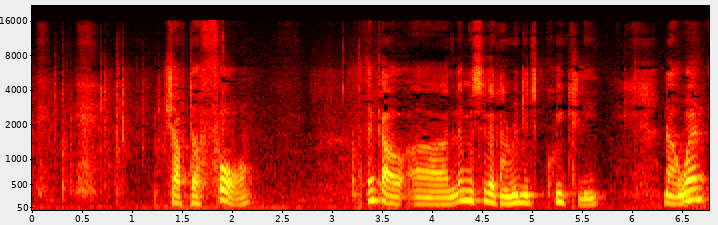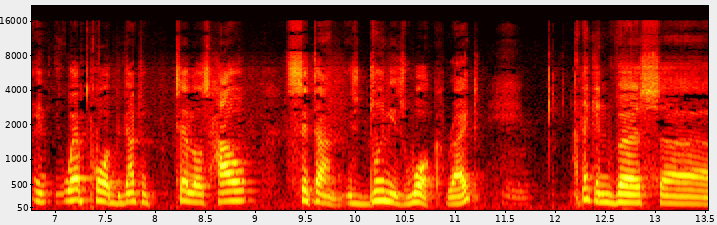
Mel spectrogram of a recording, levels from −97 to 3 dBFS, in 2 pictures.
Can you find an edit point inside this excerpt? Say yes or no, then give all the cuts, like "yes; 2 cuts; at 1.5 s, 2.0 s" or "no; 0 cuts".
no; 0 cuts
